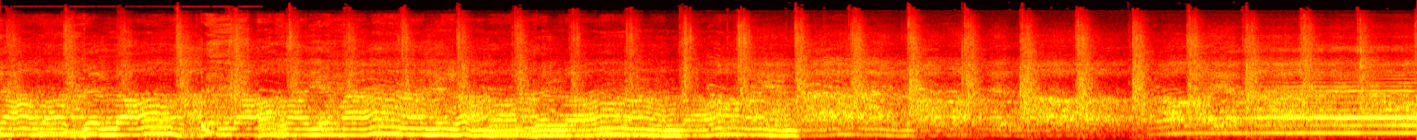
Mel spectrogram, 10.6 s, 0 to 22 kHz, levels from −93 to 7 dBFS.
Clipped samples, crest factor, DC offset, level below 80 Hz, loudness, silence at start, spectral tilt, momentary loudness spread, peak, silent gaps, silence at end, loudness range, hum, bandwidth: under 0.1%; 12 dB; under 0.1%; -50 dBFS; -13 LUFS; 0 s; -5.5 dB/octave; 6 LU; -2 dBFS; none; 0 s; 5 LU; none; 18.5 kHz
